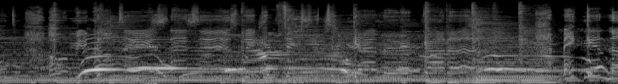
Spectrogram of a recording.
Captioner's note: protestors cheer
